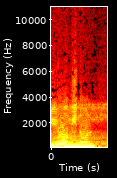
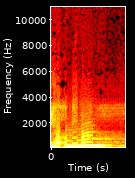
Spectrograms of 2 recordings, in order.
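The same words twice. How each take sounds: First: No glottal stop is heard after the first syllable. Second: A glottal stop is heard after the first syllable. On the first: "لا تهمز قريش" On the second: "قريش تقرأ الهمز"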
